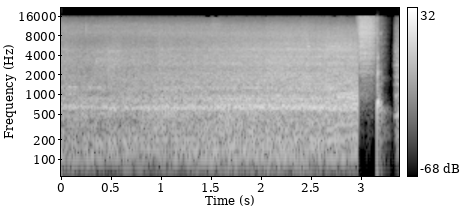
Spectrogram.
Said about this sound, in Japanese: 電車が来ますはいもうちょい内側に入った方がいいかもしれないですね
